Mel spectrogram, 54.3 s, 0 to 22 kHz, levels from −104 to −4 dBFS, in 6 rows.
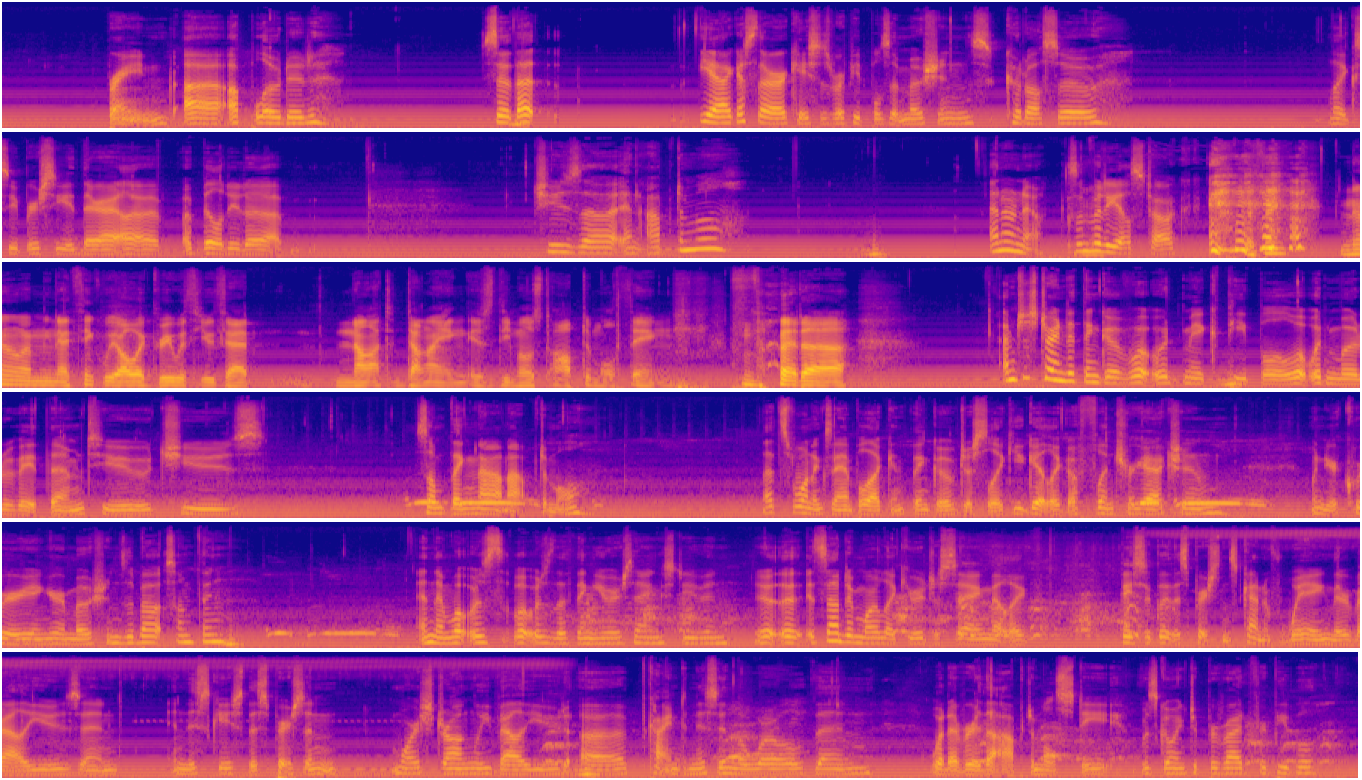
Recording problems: animal sounds; loud; from 28 s on; 7 dB below the speech
electrical hum; noticeable; throughout; 50 Hz, 20 dB below the speech

